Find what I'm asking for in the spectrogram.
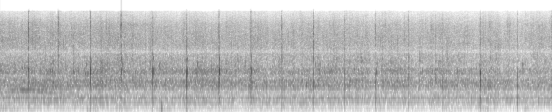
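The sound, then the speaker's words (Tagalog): An audience claps in worship during a Christmas church service, a crowd of hands with sharper claps standing out in a loose, fairly even rhythm. “close your eyes, when you close your eyes and you clap your hands, at pinalakpakan mo ang presensya ng Diyos, sabay-sabay, palakpakan niyo ang presensya ng Diyos. Palakpakan niyo ang presensya ng Panginoon.”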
